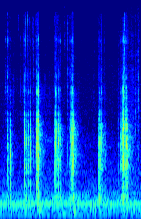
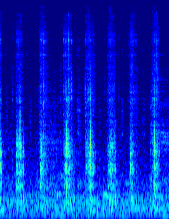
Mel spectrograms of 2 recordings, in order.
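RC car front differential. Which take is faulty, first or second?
first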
